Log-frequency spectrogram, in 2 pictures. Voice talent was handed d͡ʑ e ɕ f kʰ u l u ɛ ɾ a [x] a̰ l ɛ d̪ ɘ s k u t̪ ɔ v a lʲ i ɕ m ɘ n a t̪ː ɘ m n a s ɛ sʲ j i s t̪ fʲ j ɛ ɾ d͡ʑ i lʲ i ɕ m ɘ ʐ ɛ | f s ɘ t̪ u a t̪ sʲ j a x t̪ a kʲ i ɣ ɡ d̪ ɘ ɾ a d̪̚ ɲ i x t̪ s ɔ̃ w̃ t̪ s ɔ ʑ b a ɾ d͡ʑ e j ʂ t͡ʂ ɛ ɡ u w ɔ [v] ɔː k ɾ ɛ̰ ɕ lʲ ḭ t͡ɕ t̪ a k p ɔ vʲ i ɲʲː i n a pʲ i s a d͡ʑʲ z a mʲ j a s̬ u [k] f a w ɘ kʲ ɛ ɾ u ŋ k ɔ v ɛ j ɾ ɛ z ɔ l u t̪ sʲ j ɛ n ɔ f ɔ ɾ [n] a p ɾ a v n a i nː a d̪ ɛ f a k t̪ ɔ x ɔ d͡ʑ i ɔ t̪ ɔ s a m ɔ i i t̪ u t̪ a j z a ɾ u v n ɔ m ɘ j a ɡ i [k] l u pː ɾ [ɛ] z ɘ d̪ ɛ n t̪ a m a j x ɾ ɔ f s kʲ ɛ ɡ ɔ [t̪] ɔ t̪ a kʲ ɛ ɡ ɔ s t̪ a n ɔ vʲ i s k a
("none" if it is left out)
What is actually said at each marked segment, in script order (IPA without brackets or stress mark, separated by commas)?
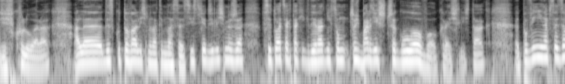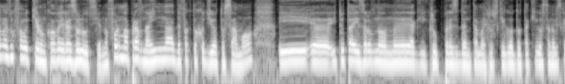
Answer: x, v, x, m, k, ɛ, d̪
